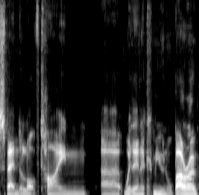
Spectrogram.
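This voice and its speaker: Recorded very cleanly over a silent background, a man with a Somerset accent speaks in a bright, sharp tone, the sound dry and close with no echo. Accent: Somerset accent, noticeable. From Somerset, England. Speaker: podcast host, tarantula keeper. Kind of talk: casual chat. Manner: clear; hesitant, many fillers.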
